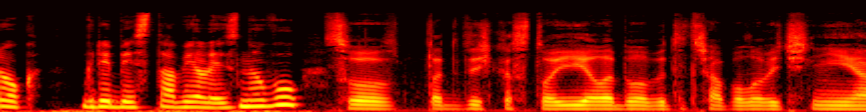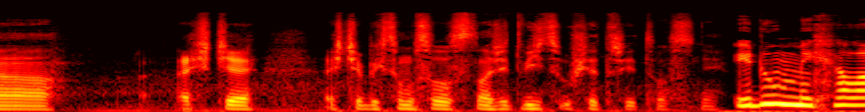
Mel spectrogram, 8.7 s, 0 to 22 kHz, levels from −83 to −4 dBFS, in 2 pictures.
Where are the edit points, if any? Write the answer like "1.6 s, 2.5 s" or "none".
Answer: 1.6 s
